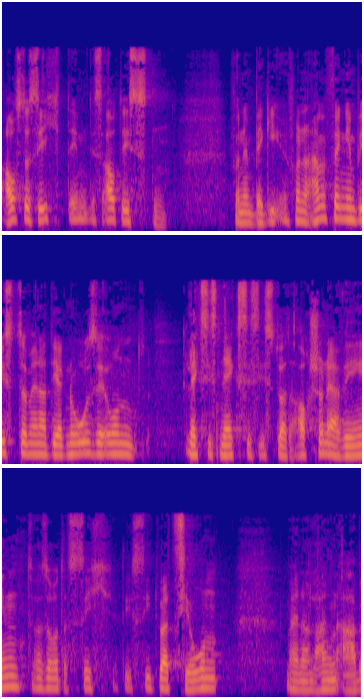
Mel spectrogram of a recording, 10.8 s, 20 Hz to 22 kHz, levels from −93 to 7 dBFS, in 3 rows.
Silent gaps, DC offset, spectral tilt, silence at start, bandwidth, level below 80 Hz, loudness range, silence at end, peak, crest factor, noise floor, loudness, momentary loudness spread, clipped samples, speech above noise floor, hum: none; under 0.1%; -4.5 dB/octave; 0 s; 11 kHz; -72 dBFS; 4 LU; 0 s; -12 dBFS; 18 dB; -52 dBFS; -30 LUFS; 14 LU; under 0.1%; 22 dB; none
